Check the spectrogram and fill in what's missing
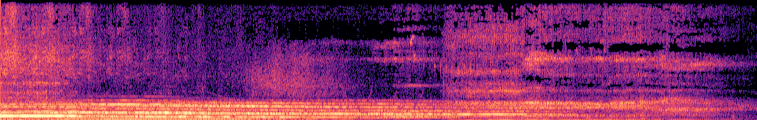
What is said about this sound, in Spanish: La criatura desapareció entre las tinieblas, emitiendo un rugido aterrador que se escuchó a kilómetros de distancia.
